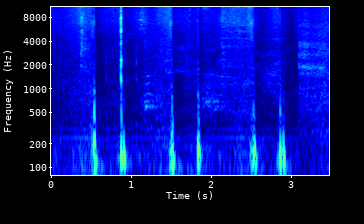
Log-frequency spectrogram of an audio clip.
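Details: Paired low lub-dub thumps at about 60 beats a minute with faint room noise: a transplanted heart heard through a stethoscope in the adult male recipient, as the donor's mother listens.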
